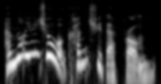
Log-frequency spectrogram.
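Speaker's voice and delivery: ordinary talk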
